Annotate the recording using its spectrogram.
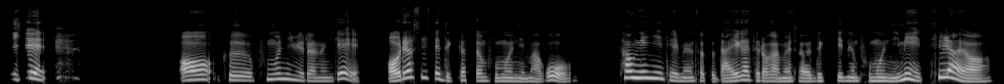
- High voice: No, medium, 175 Hz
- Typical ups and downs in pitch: No, wide, 7.7 semitones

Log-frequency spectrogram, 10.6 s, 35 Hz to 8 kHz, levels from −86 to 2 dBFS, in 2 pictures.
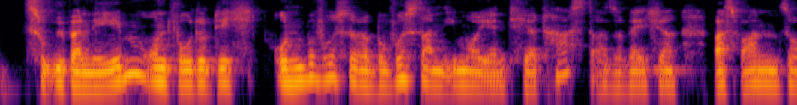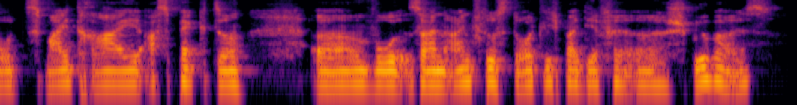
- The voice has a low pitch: Yes, low, 110 Hz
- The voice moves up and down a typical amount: No, narrow, 1.9 semitones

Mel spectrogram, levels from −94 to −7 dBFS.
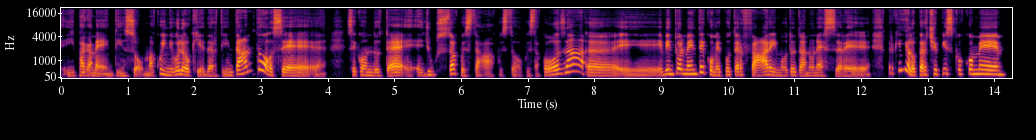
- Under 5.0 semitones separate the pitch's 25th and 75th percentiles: No, wide, 7.3 semitones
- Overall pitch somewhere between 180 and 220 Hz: Yes, medium, 185 Hz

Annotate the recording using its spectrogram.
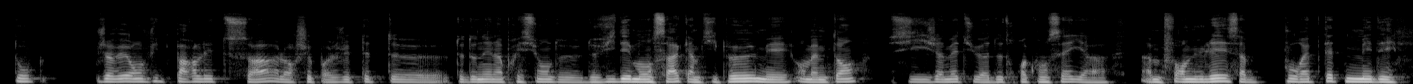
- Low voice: Yes, low, 120 Hz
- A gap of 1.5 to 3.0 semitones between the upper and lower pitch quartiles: Yes, average, 2.7 semitones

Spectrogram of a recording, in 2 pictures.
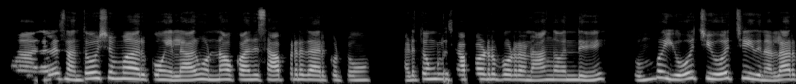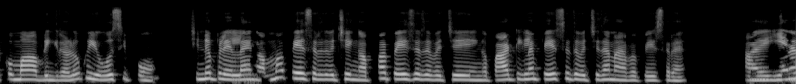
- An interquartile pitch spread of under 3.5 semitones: Yes, average, 3.0 semitones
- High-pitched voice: Yes, high, 225 Hz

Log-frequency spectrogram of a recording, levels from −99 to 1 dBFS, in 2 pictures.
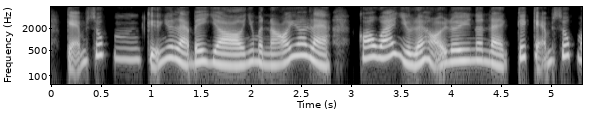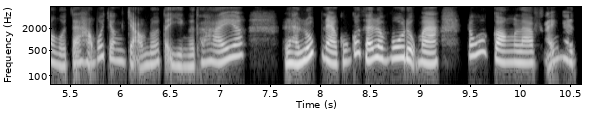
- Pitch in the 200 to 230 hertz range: No, very high, 250 Hz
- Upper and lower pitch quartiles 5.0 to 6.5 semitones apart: Yes, wide, 5.4 semitones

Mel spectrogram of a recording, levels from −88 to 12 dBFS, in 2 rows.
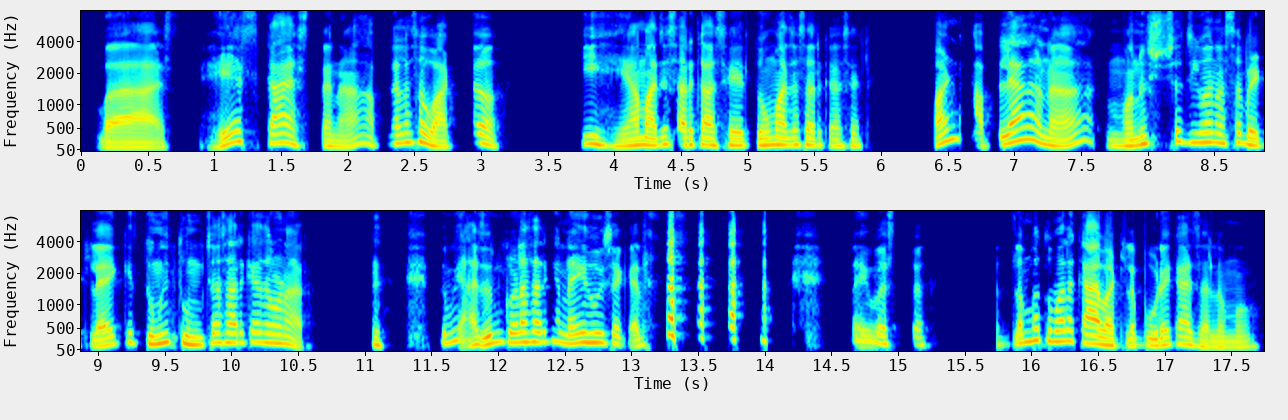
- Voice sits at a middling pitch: Yes, medium, 160 Hz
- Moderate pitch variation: No, wide, 6.9 semitones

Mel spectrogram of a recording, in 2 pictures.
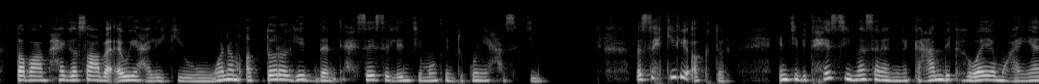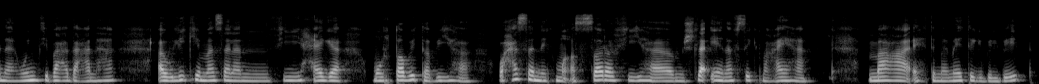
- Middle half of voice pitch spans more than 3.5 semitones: No, average, 2.9 semitones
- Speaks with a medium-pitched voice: Yes, medium, 180 Hz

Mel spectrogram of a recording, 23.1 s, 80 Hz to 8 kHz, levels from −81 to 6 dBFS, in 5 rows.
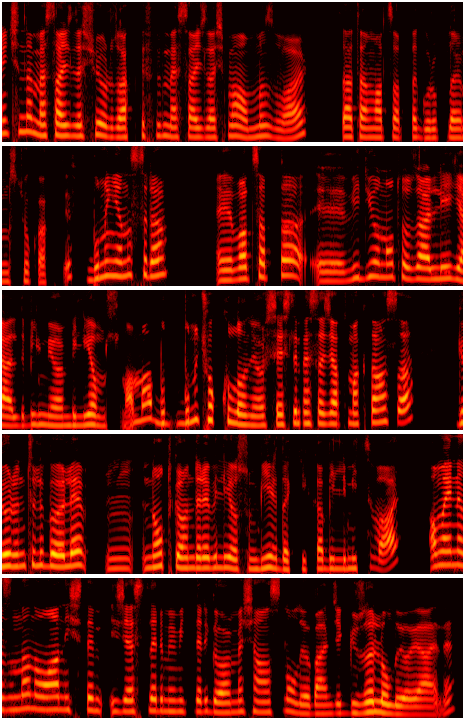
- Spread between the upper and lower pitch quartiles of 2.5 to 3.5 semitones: No, average, 4.4 semitones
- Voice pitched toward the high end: Yes, high, 220 Hz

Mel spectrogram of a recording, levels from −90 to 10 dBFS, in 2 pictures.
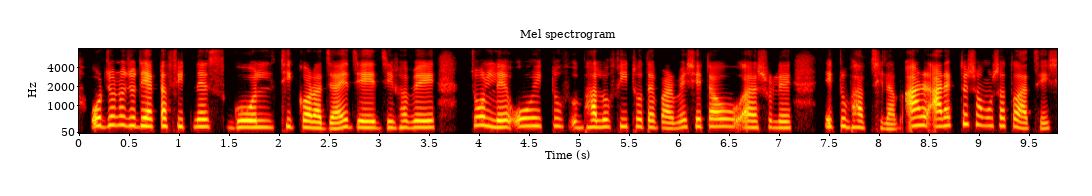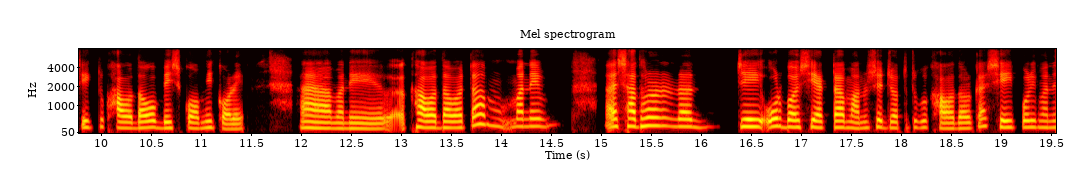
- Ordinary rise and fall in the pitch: Yes, average, 3.5 semitones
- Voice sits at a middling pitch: No, high, 235 Hz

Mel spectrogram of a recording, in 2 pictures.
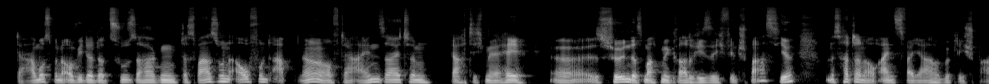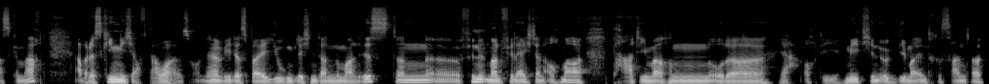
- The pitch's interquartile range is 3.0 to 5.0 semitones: No, narrow, 2.5 semitones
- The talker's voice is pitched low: Yes, very low, 95 Hz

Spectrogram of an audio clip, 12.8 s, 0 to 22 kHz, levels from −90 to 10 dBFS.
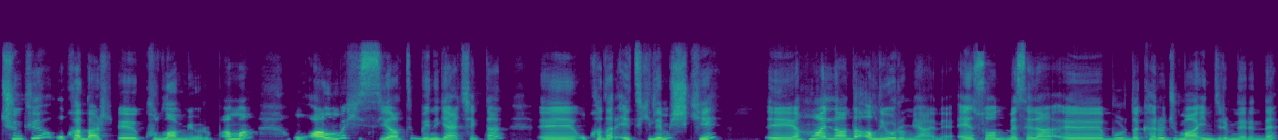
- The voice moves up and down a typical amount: Yes, average, 4.1 semitones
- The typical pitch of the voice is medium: No, high, 235 Hz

